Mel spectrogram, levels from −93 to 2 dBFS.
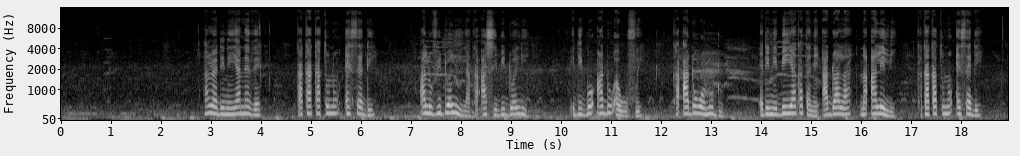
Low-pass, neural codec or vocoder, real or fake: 14.4 kHz; none; real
